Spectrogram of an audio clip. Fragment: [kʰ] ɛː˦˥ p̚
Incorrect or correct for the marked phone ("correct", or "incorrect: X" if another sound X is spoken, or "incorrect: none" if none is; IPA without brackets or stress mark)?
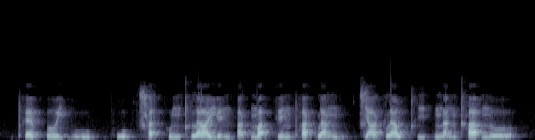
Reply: incorrect: pʰ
